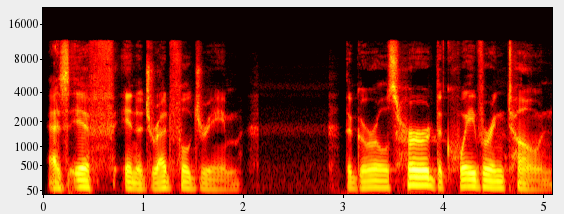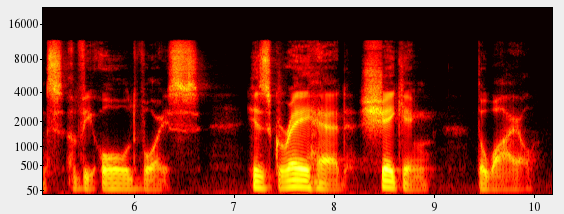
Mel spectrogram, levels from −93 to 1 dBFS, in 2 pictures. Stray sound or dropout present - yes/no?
no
